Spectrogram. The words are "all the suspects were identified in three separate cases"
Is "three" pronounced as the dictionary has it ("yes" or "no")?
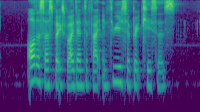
yes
